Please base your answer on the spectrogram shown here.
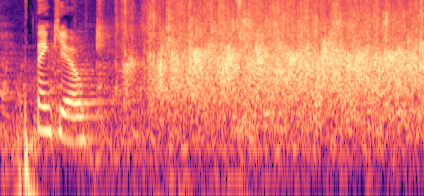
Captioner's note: applause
